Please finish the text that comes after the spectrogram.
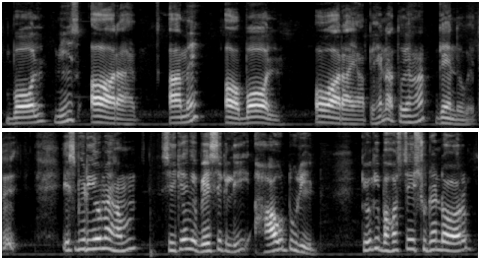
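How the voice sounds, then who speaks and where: Male phonics teacher, slightly high, mellow voice, patient and repetitive, spells out letters. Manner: frequent tag "है ना" checking with the viewer. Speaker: English teacher. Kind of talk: Hindi-language English phonics lesson.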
